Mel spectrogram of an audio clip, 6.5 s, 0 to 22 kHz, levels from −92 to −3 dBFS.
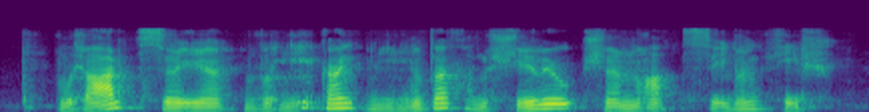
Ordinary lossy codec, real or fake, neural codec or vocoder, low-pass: none; fake; autoencoder, 22.05 kHz, a latent of 192 numbers a frame, VITS, trained on one speaker; 7.2 kHz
